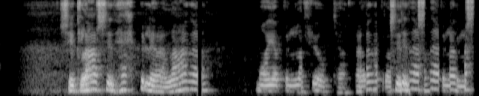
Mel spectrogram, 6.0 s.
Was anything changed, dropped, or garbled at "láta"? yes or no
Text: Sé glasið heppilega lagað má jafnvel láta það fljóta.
yes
